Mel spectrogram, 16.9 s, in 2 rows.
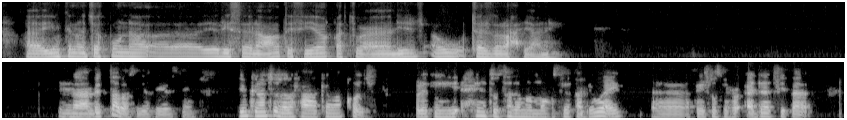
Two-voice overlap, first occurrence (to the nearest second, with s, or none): none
